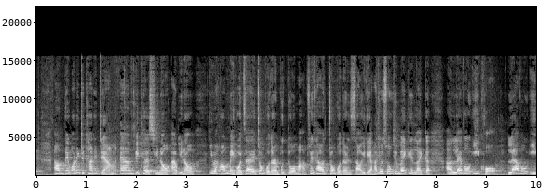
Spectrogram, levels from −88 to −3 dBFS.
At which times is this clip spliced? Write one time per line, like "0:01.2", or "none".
0:02.8
0:07.2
